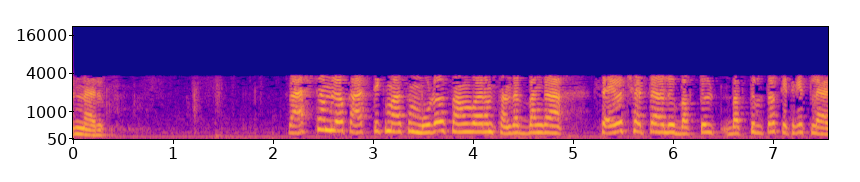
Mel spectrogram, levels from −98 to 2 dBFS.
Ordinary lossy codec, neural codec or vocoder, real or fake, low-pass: none; none; real; 3.6 kHz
